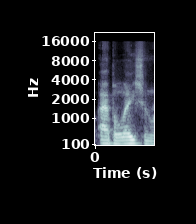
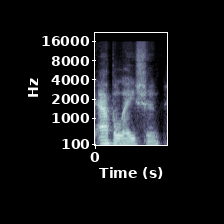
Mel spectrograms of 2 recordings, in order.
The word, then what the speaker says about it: appellation: laugh or or joyful that's the Appalachian rather pronounce the word correctly appellation um for me is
